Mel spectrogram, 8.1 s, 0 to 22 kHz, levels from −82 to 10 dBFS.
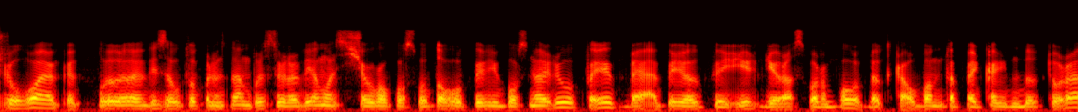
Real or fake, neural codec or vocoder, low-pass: fake; autoencoder, 22.05 kHz, a latent of 192 numbers a frame, VITS, trained on many speakers; 7.2 kHz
